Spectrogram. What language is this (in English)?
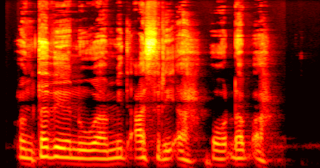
Somali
